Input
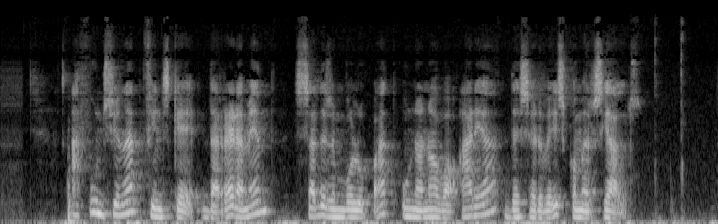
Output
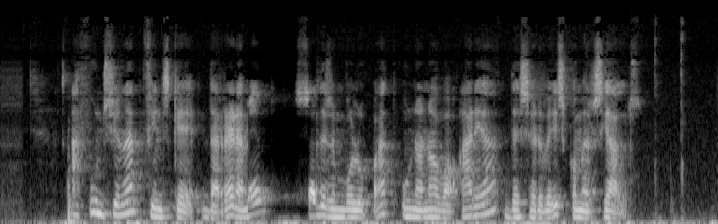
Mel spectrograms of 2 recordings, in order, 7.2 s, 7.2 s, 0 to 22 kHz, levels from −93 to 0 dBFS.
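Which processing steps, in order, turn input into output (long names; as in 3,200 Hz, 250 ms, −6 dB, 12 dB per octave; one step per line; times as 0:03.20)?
0:02.47–0:03.16: drawn EQ curve 120 Hz 0 dB, 280 Hz −23 dB, 460 Hz +15 dB, 1,600 Hz −29 dB, 2,400 Hz −28 dB, 3,500 Hz +10 dB, 5,800 Hz −26 dB, 10,000 Hz −7 dB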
